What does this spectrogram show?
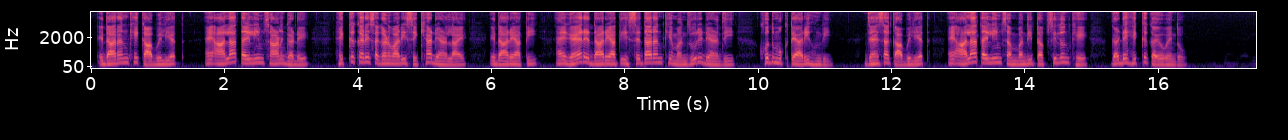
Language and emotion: Sindhi, neutral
